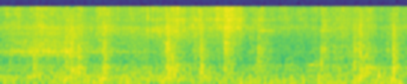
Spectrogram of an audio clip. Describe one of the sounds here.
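A train rolls past close by with a steady low rumble.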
